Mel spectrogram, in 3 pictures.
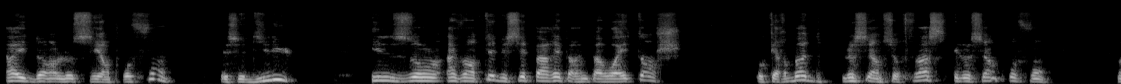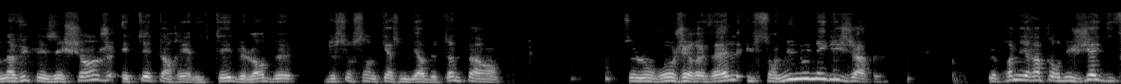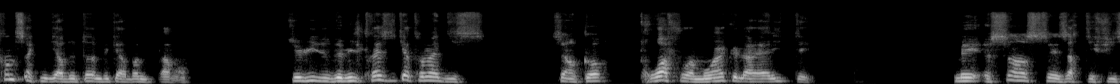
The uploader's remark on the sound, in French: Conférence en ligne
